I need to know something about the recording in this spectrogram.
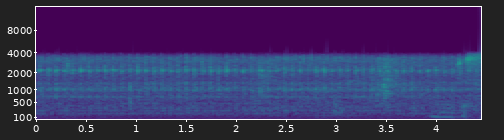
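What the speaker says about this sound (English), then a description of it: "It's quite a nice chuffing sound." A Luton Bowman PW203 model steam engine running slowly gives off a steady, rapid chuffing and mechanical chatter, close and continuous, in muffled, band-limited sound.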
